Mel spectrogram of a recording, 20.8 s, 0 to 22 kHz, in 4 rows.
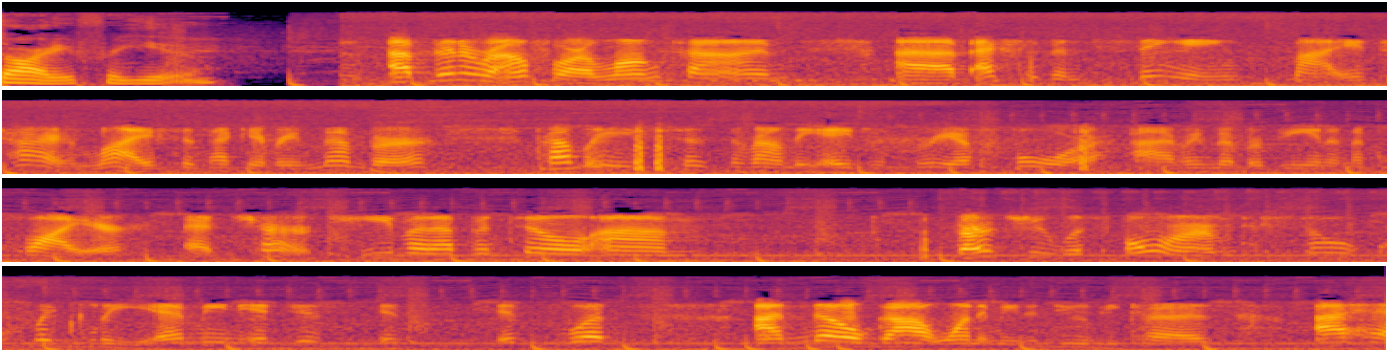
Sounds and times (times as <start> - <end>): Speech: 0.0 - 0.8, 1.5 - 13.0, 13.8 - 16.9, 17.5 - 20.7
Music: 0.1 - 20.7
Radio: 1.5 - 13.0, 13.8 - 20.7.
